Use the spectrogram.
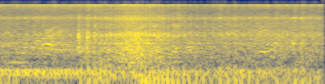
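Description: Fuel-injected motorcycle engine idling roughly, given a slight blip of throttle that swells briefly and then sags as it falters toward stalling, with someone talking over it.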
